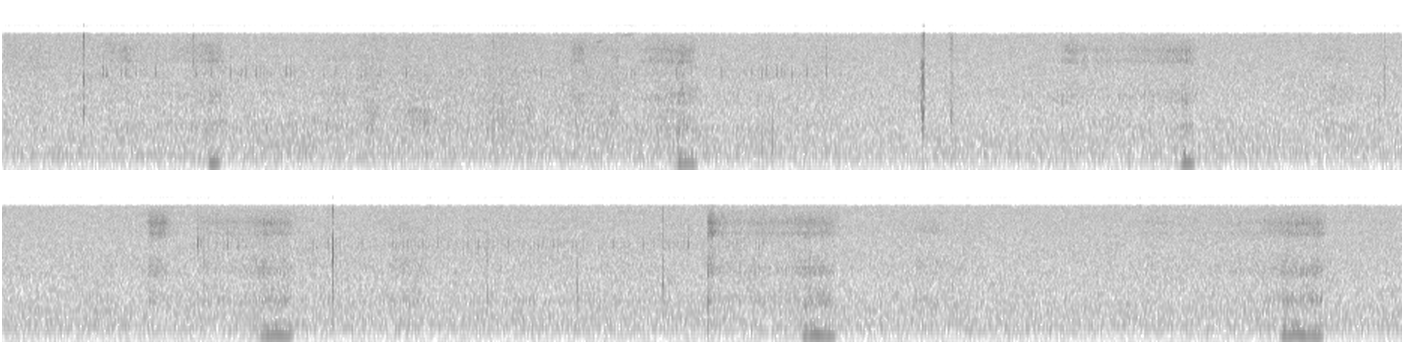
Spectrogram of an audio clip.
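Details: Female cat named OCD Cat purring indoors while being petted to sleep; soft low rumbling swells recur about every three seconds over a steady background hiss, with light rustling from the petting hand.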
